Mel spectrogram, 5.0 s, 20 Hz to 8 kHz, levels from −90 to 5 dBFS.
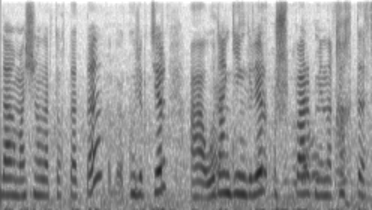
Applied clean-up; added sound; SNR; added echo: none; none; none; none.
